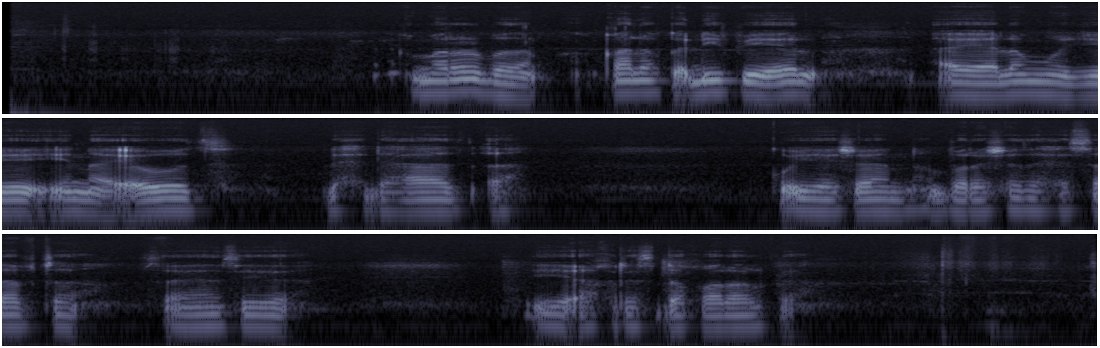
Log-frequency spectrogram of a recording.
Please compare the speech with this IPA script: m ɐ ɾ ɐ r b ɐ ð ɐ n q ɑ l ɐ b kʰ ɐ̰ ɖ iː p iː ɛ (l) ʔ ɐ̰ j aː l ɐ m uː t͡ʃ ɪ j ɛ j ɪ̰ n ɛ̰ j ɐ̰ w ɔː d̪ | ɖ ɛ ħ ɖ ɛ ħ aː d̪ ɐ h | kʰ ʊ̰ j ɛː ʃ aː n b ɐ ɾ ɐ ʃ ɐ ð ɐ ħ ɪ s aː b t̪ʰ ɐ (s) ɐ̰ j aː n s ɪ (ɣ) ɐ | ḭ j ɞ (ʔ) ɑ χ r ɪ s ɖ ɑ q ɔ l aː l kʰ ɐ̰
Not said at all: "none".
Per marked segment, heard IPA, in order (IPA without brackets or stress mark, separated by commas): l, s, ɣ, ʔ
